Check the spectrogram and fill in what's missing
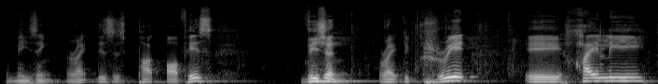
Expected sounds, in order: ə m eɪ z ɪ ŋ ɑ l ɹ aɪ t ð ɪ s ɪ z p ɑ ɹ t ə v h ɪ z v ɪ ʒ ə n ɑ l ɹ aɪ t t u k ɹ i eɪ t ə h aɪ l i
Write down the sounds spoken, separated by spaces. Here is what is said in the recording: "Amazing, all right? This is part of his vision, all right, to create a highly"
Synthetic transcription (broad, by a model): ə m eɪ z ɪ ŋ ɹ aɪ t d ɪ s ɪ s p ɑ t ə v h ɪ s v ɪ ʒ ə n ɹ aɪ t t u k ɹ i eɪ t ə h aɪ l i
